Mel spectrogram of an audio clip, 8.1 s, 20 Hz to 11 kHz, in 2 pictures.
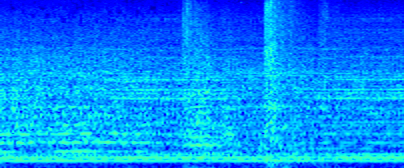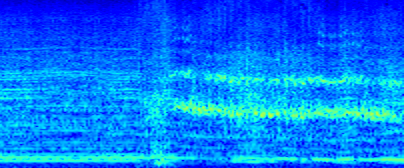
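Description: Race car tires chattering and skidding for grip in FlatOut 2, steady engine drone underneath with several short squealing bursts and a rising skid toward the end, fairly close.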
